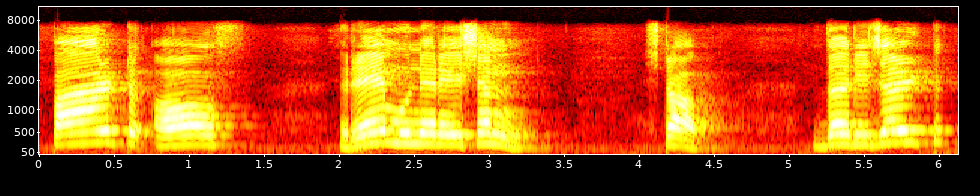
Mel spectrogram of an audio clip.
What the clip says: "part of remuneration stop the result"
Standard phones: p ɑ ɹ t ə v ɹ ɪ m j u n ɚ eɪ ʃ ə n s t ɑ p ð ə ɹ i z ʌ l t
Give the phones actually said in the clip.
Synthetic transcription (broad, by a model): p ɑ ɹ t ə p ɹ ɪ m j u n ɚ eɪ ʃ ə n s t ɑ p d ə ɹ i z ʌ l t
